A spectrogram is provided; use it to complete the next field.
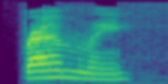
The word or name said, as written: bramley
